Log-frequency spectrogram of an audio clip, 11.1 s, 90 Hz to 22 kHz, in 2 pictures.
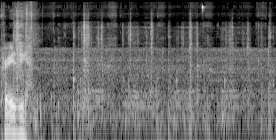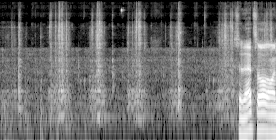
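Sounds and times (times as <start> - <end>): metal parts clicking and tapping: 1.4 - 11.0.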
